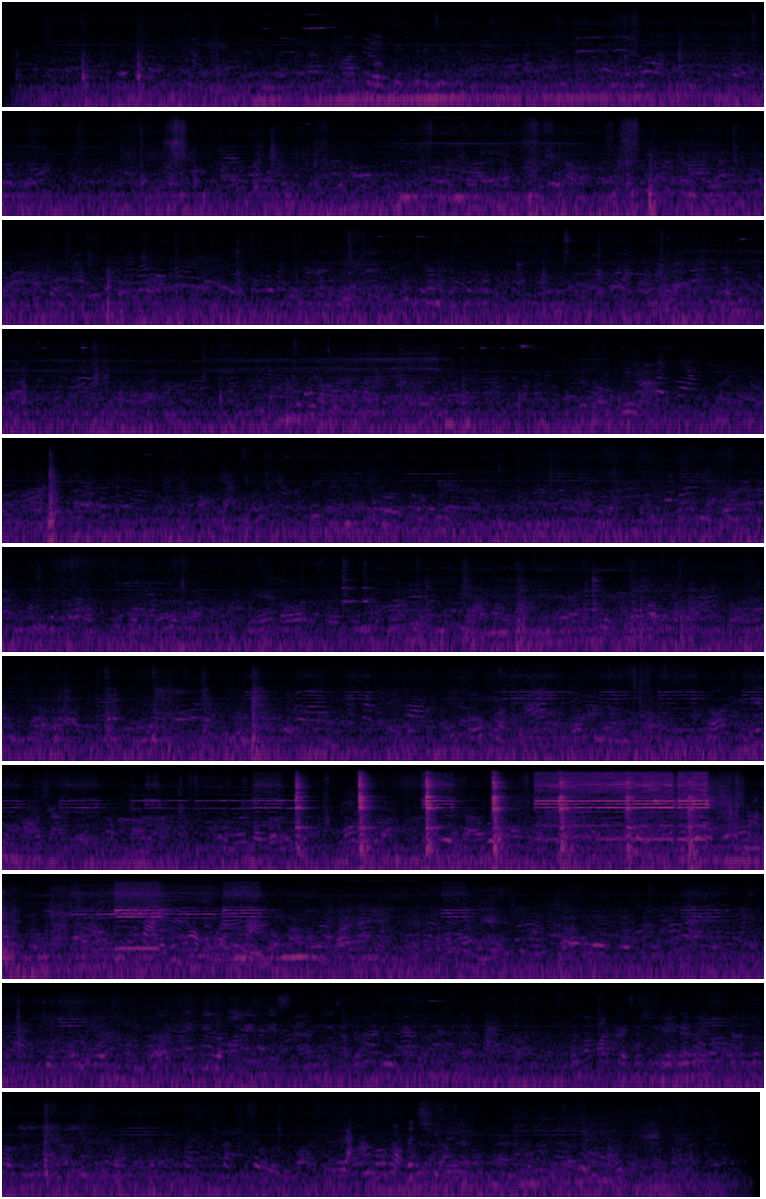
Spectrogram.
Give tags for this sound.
stores; shopping; suburb; market; field-recording; traffic; China; motorbikes; Nanhui; Asian; ambience; voices; Shanghai; Chinese

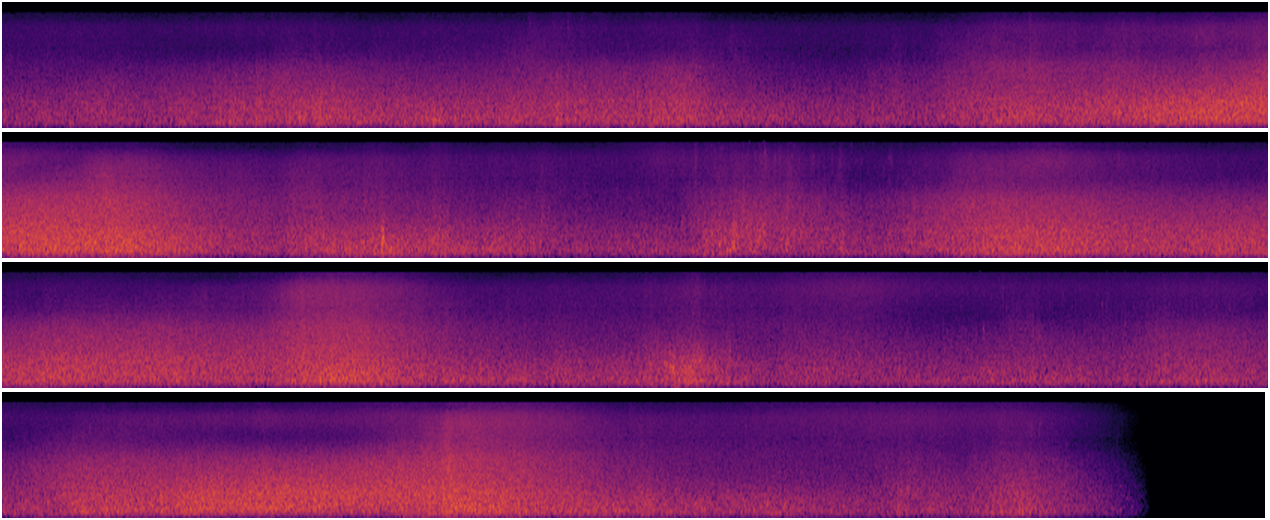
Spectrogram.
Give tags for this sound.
sea; sheashore; wave; wind

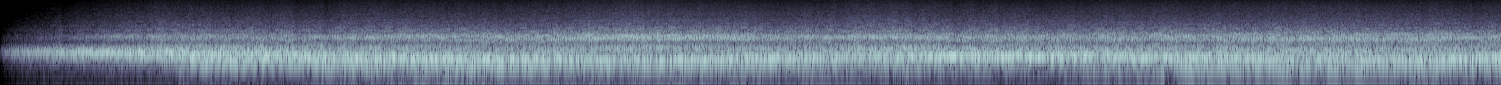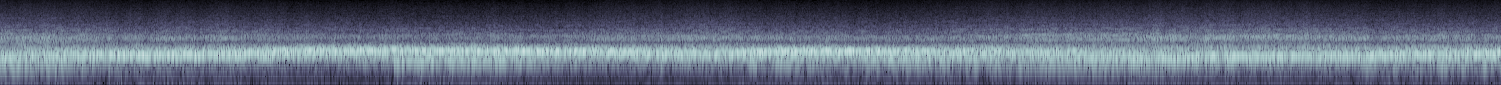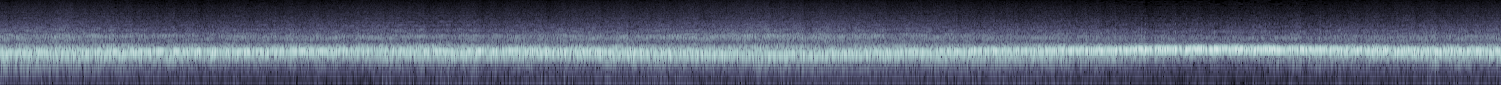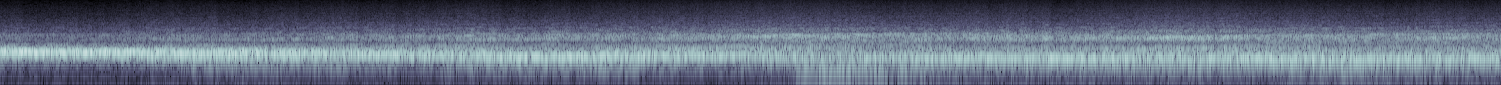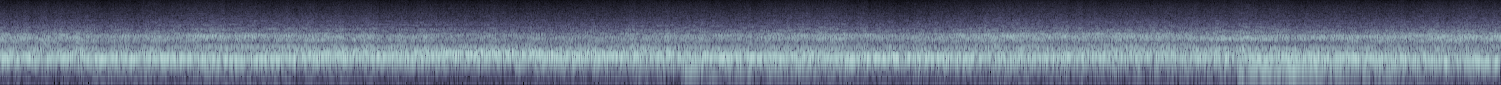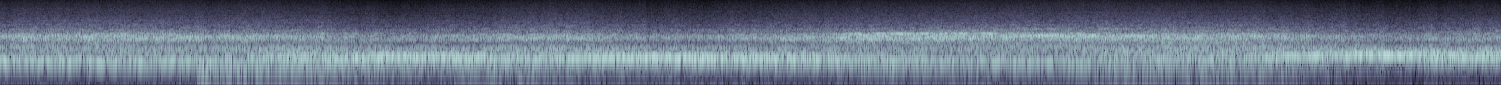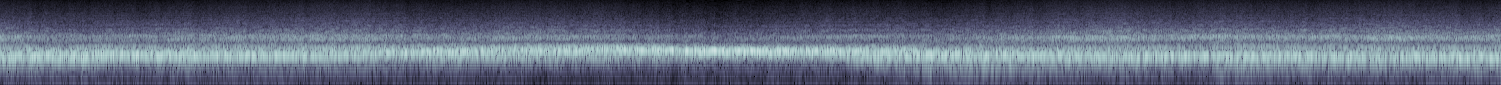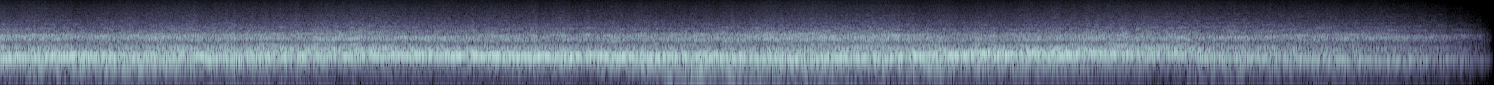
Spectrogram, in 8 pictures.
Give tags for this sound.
ambient; drone; experimental; reaktor; soundscape; space

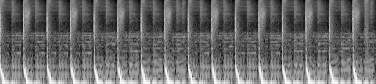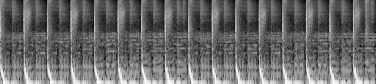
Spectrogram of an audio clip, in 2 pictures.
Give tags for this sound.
Dance; EDM; Hard; Loop; UK-Hardcore

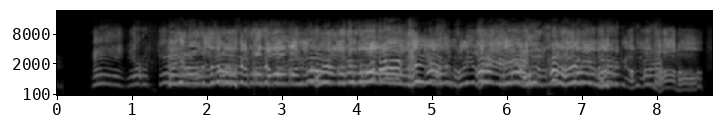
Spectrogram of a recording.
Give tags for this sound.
cartoony; celebration; effects; foley; gamesound; high; little; man; party; people; sfx; short; sound-design; sounddesign; strange; vocal

